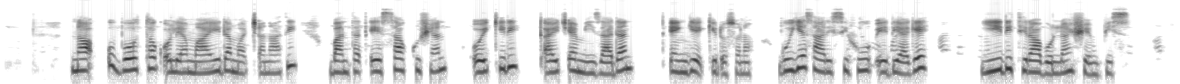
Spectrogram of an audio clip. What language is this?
Wolaytta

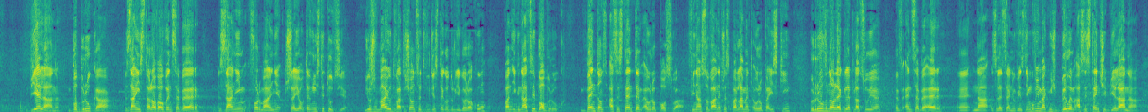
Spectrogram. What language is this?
Polish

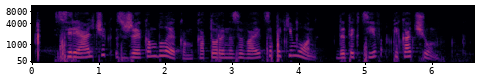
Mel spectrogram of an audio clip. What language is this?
Russian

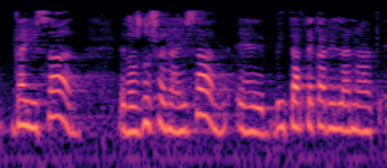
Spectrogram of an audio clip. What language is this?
Basque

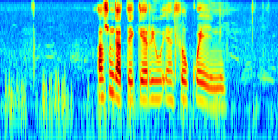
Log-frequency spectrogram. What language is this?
Tsonga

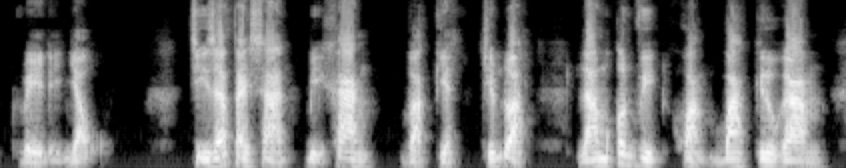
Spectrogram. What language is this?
Vietnamese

